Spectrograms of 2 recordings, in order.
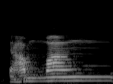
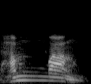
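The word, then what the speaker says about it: Dhammaṃ: Dhammang Saranang Gacchami. Sanghang Saranang Gacchami. Remember, M with the dot is pronounced as NG. Okay? And the double consonant Gacchami. Buddhang Dhammang.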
